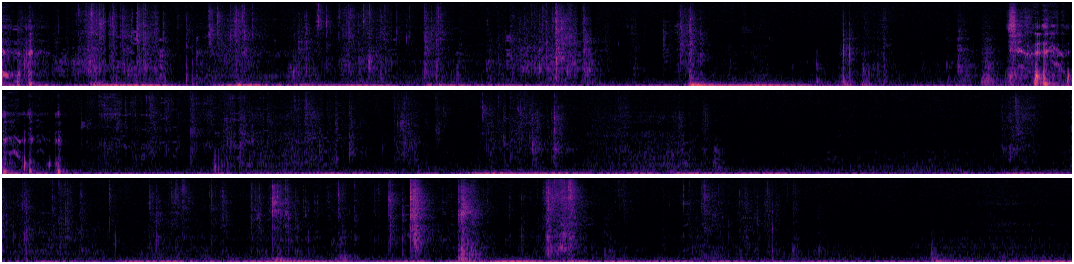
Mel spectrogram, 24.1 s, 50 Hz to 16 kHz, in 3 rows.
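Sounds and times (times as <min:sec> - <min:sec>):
person chuckling: 0:00.0 - 0:00.7, 0:07.4 - 0:09.1
foil wrappers crinkling: 0:00.0 - 0:05.7, 0:08.6 - 0:13.4, 0:15.5 - 0:22.2.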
